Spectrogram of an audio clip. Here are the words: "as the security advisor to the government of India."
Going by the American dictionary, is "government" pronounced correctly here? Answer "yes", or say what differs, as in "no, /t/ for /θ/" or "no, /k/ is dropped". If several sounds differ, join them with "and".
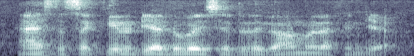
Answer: no, /t/ is dropped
